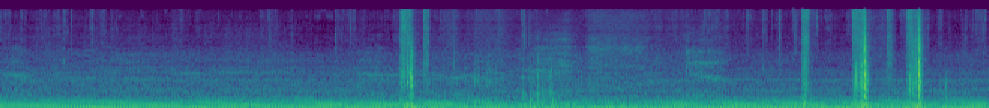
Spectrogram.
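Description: A steady low mechanical hum runs throughout. A sharp knock comes about five seconds in and two more near the end, with faint soft scraping between them.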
